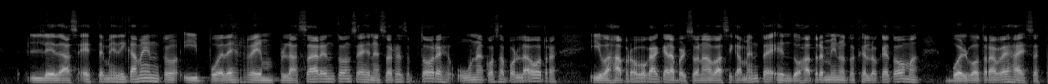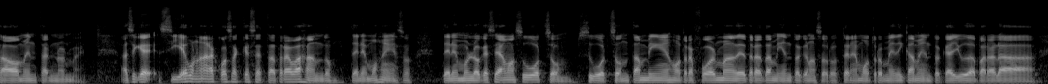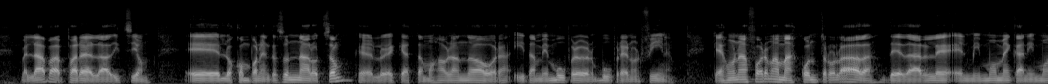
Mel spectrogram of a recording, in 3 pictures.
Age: 30-49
